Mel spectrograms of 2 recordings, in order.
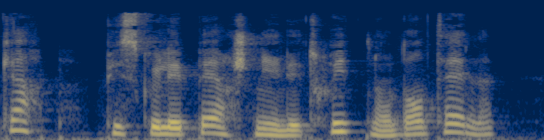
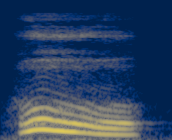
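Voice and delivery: much louder swelled oh; big booming oh; 3 semitones higher, 10 dB louder than usual. Acted. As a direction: puff up the voice on oh. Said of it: "en gonflant sa voix".

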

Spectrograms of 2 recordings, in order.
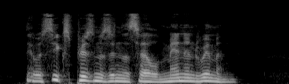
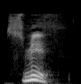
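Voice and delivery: loud, higher-pitched summons; yell; 4 semitones higher, 6 dB louder than usual. A narrator's reading. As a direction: call the prisoner sharply to order. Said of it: "yelled the voice from the telescreen".

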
